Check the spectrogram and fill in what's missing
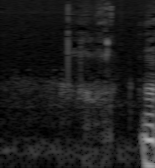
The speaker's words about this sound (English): Sorry, just had to have a slurp of my coffee this morning before I have another mouthful of my water.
